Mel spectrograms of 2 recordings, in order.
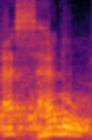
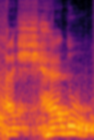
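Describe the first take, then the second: First: The word has an 's' sound after the a. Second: The word has an 'sh' sound after the a. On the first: The speaker calls it wrong. "baca ashadu dengan sin, bukan shin" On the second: The speaker calls it right. "harus dengan shin bukan sin"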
